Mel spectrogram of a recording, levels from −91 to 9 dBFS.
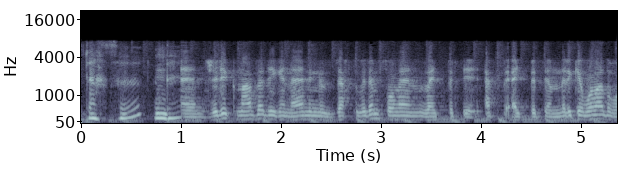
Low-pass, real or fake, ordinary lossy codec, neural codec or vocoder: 7.2 kHz; real; none; none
